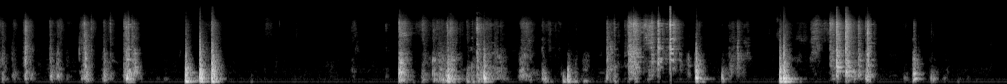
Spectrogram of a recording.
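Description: Hands handling and opening a cardboard trading-card box and its packs: a run of sharp clicks, taps and rustling, with a knock about two seconds in and clusters of crinkly handling noise later. A faint steady low hum sits underneath.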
